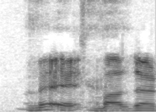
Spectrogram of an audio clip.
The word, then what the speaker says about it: MAZON: and did I pronounce is it Mason or Maison or so you pronounce my name correctly the name of the organization is actually Mazon is a Hebrew word it means nourishment or sustenance oh okay great very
